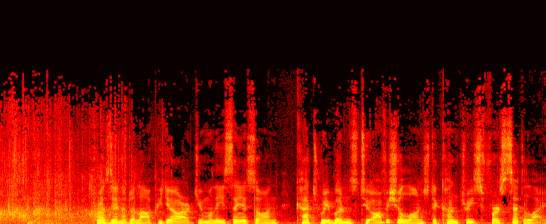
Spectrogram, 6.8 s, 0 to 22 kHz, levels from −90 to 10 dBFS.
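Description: At 3.19 to 3.21 s a single loud pop stands out well above the surrounding level, likely from a voltage pulse such as a switch, static or a driver glitch. Unlike a dropout, the sound keeps going underneath.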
